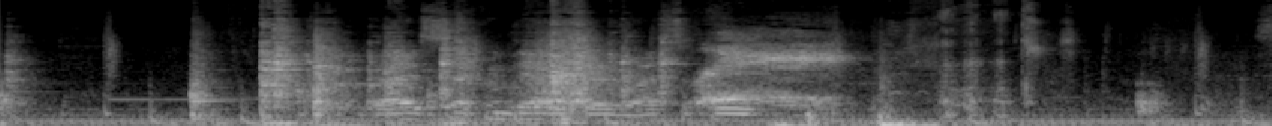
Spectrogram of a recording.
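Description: A glass mixing bowl knocking and scraping on a stone countertop as raw meatloaf mixture is kneaded in it by hand, with a short ring of glass about a second in. Voices talk over it in the middle.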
